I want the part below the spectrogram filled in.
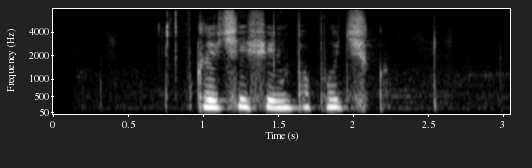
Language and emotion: Russian, neutral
